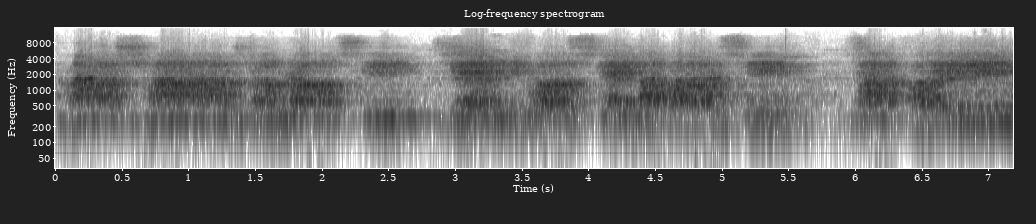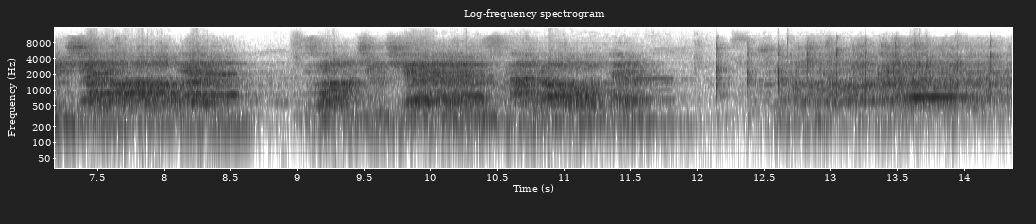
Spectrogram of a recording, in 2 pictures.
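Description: A large crowd singing together, many voices in unison, in phrases a second or two long with short breaks between them.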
